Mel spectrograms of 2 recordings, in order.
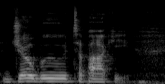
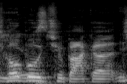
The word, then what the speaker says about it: Jobu Tupaki: who we know is called Jobu Tupaki. And it's a weird name, and it's actually pretty funny because throughout the whole movie, Evelyn pronounces it wrong. Yeah, she calls it like something Chewbacca, Taki. Tobu Chewbacca. She butchers a lot of names.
